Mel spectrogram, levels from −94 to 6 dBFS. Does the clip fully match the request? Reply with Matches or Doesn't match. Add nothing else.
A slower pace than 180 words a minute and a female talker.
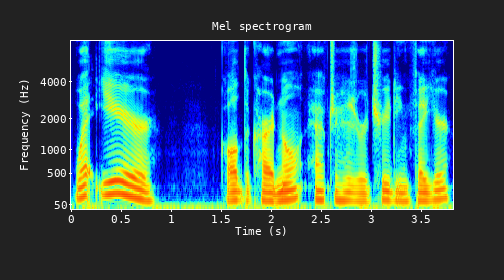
Doesn't match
